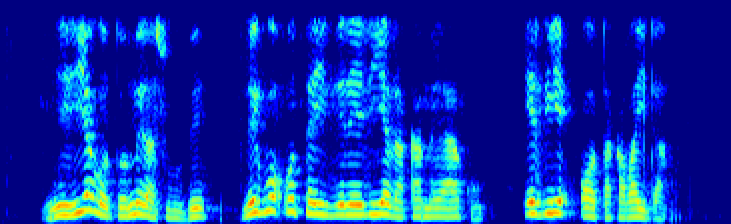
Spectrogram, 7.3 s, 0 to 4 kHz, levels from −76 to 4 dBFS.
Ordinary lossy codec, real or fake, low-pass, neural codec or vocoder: none; fake; 3.6 kHz; vocoder, 24 kHz, 100 mel bands, Vocos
